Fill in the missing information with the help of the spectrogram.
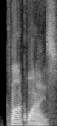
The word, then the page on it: clockwise: American English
